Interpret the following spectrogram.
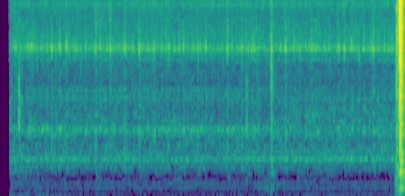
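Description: Faint steady hum with a few level tones and a couple of soft clicks, ending in a loud sharp hit.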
